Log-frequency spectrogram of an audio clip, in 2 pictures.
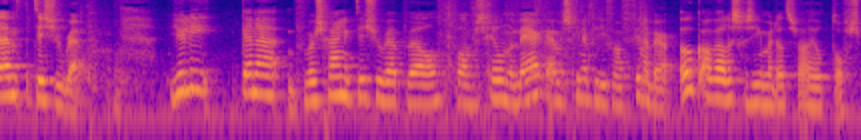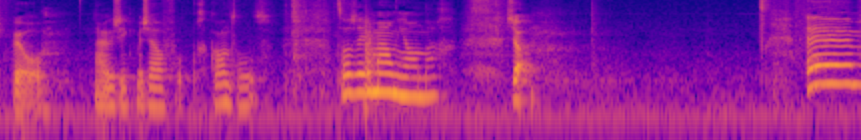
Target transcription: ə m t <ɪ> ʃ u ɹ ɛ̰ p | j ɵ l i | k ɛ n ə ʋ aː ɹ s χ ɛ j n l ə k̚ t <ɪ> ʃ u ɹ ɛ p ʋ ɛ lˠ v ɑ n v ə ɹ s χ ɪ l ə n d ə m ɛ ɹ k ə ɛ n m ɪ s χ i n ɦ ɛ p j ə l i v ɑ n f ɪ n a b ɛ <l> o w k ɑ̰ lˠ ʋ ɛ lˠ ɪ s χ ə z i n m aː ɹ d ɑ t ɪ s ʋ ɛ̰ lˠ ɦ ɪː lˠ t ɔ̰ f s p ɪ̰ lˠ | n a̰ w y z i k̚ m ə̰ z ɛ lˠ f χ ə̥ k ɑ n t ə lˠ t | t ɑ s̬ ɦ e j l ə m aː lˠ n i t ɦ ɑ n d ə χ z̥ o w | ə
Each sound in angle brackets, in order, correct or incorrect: correct, correct, incorrect: ɹ

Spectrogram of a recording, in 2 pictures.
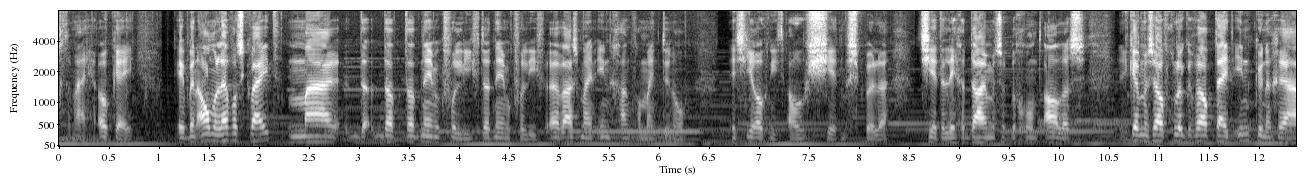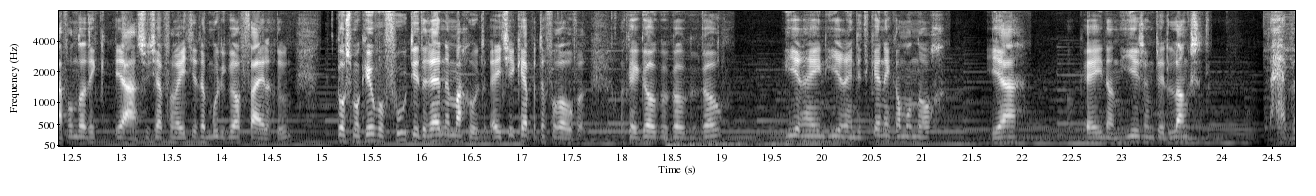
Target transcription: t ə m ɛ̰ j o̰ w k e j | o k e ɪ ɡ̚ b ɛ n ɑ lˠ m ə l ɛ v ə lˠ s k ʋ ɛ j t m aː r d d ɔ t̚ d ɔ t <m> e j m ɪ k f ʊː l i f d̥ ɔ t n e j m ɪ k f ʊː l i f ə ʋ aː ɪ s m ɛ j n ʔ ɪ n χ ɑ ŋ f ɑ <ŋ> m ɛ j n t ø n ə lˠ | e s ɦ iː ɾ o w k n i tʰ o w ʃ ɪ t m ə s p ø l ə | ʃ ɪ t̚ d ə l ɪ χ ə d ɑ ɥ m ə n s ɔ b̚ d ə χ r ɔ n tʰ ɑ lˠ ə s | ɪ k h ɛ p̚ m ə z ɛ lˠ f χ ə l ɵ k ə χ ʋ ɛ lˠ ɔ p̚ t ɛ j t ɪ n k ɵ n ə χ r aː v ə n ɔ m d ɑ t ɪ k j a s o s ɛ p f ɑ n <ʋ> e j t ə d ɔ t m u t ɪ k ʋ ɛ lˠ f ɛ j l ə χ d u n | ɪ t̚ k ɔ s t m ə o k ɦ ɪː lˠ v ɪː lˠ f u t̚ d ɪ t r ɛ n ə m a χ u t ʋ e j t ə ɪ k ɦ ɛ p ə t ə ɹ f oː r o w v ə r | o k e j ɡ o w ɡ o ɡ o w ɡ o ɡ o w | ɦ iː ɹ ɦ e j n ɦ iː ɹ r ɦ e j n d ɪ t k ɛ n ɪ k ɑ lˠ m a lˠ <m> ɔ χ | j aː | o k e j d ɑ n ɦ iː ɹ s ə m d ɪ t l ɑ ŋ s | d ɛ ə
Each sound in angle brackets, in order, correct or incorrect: incorrect: n, incorrect: n, correct, incorrect: n

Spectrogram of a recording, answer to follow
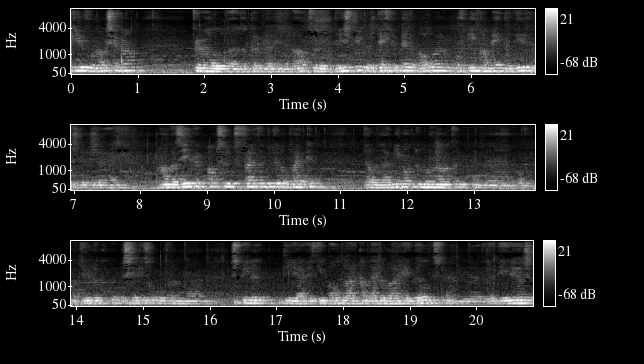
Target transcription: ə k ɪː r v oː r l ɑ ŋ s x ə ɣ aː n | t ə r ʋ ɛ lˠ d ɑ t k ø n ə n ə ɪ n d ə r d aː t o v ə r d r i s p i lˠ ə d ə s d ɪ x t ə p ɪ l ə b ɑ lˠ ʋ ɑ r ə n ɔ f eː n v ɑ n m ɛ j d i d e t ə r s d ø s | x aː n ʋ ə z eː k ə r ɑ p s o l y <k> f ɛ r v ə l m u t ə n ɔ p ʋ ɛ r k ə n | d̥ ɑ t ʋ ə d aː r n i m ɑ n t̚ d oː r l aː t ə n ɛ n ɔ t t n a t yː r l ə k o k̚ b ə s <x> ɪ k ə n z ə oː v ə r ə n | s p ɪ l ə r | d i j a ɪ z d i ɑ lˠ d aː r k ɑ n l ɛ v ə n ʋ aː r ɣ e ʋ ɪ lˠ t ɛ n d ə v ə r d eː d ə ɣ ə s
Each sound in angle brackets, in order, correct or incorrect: incorrect: t, correct

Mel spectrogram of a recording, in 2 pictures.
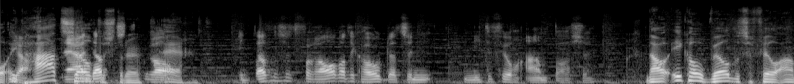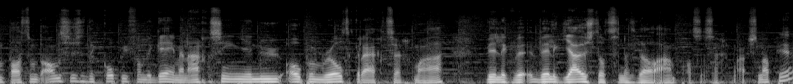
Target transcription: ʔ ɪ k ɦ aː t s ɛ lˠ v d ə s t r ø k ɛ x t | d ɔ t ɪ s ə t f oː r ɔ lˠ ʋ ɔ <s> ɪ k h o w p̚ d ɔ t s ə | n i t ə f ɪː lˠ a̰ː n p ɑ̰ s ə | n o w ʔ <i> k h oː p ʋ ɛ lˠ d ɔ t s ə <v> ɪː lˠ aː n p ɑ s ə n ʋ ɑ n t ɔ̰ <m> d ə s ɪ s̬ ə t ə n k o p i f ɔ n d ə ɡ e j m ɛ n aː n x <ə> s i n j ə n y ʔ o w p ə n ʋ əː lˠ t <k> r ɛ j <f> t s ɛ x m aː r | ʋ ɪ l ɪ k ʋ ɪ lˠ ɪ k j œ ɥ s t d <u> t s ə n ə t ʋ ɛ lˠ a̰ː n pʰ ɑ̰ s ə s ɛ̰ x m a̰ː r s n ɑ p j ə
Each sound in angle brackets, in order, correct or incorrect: incorrect: t, incorrect: ɪ, incorrect: f, incorrect: n, correct, correct, incorrect: x, incorrect: ɔ

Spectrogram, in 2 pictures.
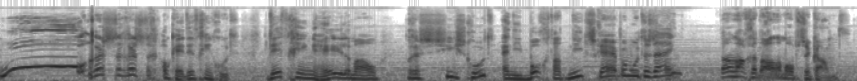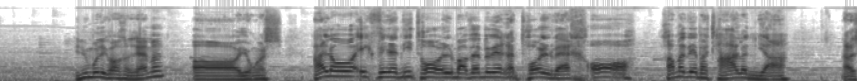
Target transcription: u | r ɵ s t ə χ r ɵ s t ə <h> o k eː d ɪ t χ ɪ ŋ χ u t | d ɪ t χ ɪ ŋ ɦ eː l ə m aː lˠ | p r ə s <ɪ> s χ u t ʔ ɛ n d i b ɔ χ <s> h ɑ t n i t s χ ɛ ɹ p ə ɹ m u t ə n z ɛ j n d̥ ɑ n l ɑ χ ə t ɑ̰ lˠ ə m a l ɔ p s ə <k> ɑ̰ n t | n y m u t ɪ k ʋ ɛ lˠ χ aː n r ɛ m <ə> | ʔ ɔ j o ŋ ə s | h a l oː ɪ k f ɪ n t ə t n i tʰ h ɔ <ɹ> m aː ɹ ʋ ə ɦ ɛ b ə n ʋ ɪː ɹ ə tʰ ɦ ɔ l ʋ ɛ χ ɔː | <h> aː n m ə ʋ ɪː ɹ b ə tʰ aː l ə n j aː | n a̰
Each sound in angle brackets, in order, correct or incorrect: incorrect: χ, incorrect: i, incorrect: t, correct, correct, incorrect: l, incorrect: χ

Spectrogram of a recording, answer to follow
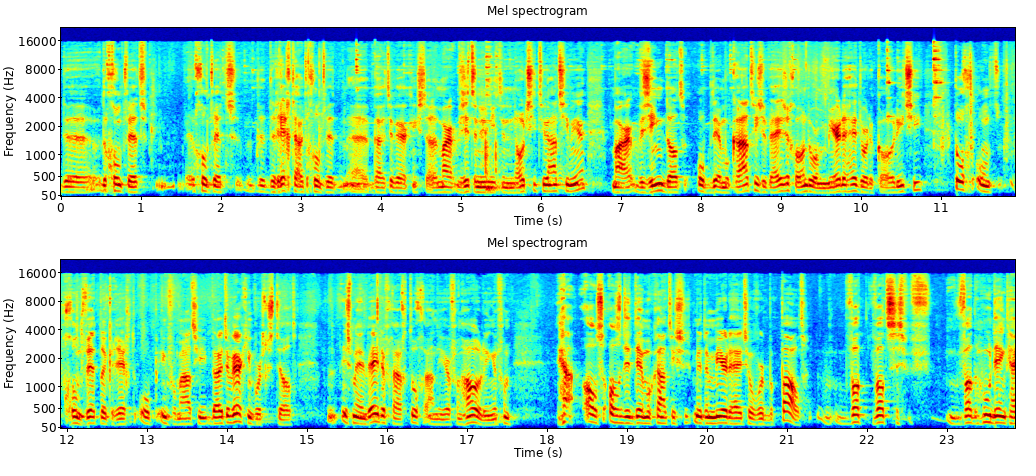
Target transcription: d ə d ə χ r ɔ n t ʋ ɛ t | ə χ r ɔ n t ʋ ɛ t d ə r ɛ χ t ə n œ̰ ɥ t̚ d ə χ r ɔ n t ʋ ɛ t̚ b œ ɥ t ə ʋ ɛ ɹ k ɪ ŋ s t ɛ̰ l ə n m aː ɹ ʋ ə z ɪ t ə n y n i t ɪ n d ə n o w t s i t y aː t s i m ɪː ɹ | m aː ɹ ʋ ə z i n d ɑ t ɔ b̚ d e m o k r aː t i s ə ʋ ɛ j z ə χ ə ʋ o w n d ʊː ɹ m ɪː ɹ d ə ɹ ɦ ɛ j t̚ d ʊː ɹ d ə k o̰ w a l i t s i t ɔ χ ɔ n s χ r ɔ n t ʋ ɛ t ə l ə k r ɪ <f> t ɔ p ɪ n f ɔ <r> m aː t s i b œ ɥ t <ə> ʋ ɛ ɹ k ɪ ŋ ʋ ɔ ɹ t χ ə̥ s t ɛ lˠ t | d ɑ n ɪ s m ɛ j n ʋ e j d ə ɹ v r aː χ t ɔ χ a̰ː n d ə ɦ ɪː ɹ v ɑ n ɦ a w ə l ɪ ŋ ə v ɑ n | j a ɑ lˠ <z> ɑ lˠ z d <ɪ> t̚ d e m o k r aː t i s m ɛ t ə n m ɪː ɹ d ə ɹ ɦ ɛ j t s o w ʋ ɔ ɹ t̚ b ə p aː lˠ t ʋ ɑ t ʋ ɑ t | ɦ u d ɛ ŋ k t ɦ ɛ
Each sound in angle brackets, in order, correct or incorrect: incorrect: χ, incorrect: ɹ, correct, incorrect: s, correct

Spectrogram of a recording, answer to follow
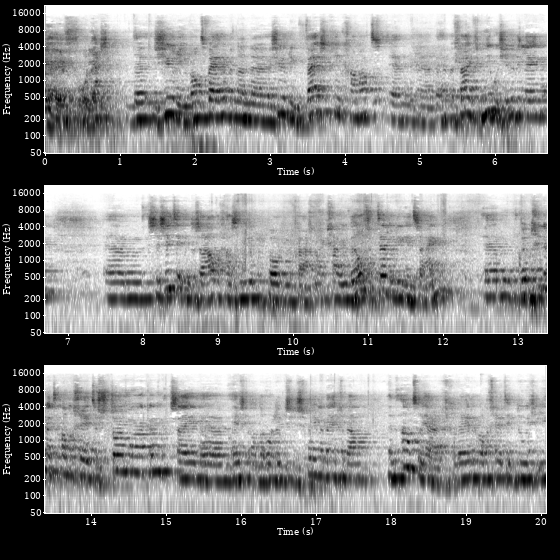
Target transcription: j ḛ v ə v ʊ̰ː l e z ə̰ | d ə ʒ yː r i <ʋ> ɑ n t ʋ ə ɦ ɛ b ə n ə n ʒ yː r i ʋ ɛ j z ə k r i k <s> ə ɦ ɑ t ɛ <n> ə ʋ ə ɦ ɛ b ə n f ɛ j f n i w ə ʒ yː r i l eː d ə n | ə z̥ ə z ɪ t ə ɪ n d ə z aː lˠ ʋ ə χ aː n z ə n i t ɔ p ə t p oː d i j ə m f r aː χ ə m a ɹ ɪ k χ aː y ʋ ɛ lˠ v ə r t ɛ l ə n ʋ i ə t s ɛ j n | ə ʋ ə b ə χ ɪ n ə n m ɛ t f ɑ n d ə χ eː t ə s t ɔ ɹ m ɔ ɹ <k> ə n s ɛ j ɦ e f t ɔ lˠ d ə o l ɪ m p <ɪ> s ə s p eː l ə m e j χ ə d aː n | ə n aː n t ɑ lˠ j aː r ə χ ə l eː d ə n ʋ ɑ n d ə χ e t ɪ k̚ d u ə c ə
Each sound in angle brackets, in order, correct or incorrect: correct, incorrect: χ, correct, correct, incorrect: i

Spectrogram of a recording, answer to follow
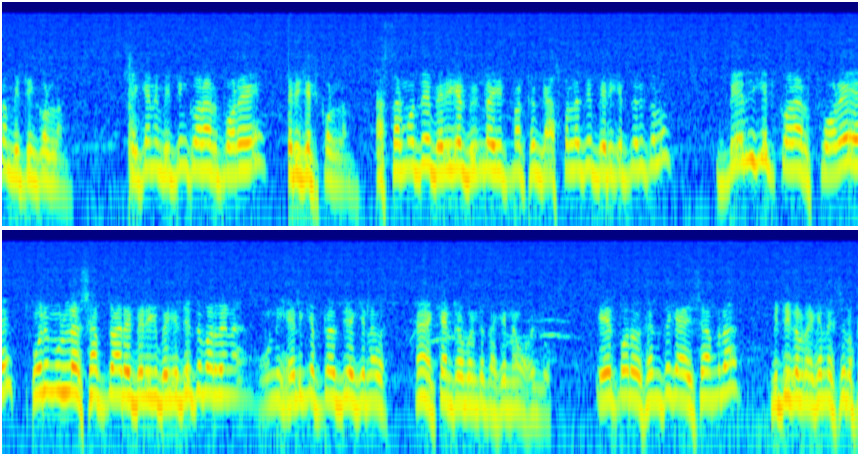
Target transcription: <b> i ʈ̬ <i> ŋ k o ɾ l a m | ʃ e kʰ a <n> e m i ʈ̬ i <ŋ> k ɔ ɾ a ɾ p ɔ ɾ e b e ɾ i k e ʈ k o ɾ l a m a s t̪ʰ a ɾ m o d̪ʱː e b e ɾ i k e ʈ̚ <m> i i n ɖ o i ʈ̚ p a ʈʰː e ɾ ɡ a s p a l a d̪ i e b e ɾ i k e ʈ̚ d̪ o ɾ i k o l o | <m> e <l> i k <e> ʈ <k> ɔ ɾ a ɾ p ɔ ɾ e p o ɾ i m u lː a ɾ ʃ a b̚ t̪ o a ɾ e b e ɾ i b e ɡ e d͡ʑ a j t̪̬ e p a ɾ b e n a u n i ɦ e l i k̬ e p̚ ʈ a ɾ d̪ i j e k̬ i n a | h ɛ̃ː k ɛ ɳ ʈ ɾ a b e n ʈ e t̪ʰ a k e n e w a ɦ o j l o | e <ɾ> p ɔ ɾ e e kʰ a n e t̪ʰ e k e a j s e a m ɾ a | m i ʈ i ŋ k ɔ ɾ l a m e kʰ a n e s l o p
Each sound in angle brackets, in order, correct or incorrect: incorrect: m, correct, correct, correct, incorrect: b, incorrect: b, incorrect: ɾ, correct, correct, correct

